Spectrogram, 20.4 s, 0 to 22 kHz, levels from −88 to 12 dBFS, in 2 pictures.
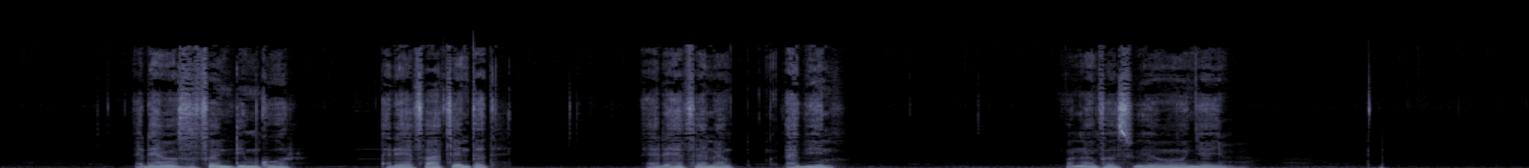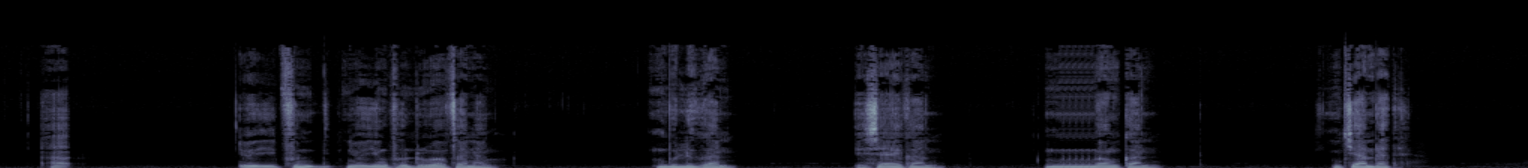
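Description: At 17.28 s the speech hits a system hang loop. The system stalled while the hardware kept replaying one 42.7 ms slice, which fits a 2048-sample buffer. It repeats five times at 23.4 Hz until 17.49 s, giving a quick rattling stutter.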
